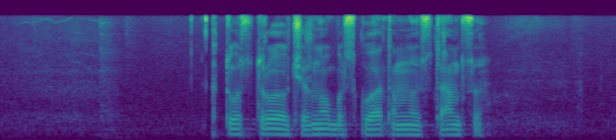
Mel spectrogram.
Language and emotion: Russian, neutral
